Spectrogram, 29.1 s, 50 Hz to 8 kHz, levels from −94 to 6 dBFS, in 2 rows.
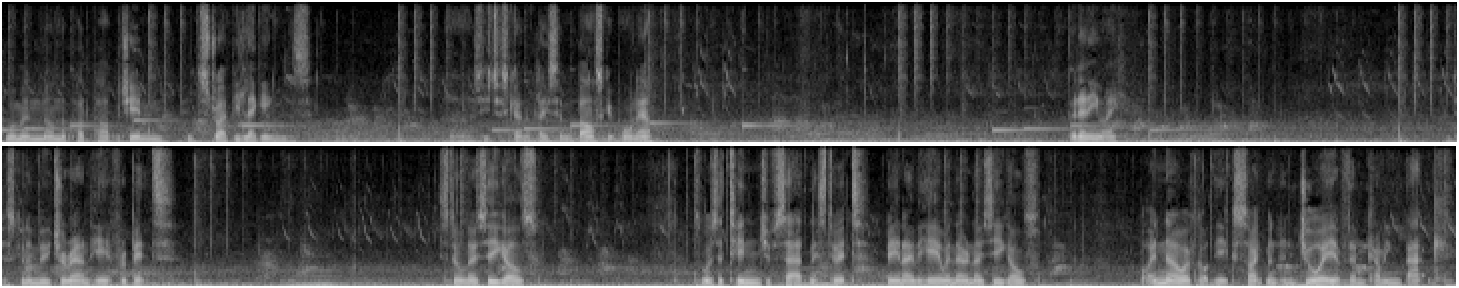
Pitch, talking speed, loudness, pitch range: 100 Hz, 130 wpm, -29 LUFS, 95-110 Hz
